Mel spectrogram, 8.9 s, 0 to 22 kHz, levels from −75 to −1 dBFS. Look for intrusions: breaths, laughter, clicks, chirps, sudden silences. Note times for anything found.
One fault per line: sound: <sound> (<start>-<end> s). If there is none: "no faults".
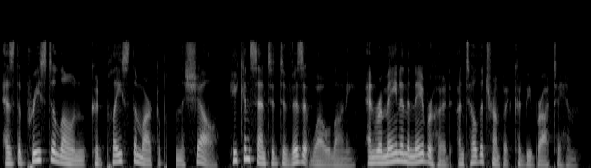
sound: dropout (2.5-2.6 s)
